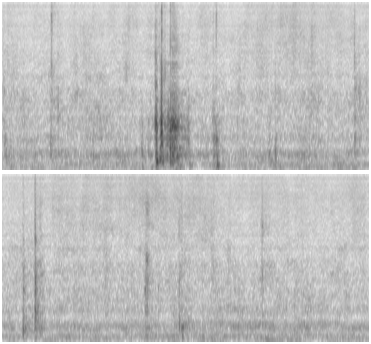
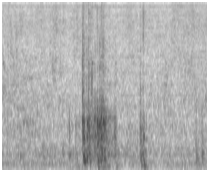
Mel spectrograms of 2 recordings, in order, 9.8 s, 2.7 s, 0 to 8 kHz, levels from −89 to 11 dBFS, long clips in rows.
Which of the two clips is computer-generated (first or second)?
first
